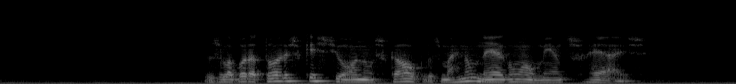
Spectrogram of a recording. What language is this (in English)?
Portuguese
